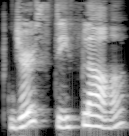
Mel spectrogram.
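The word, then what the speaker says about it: Kjersti Flaa: Amplified on August 10th this person's name is pronounced um JY fla a a Norwegian entertainment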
